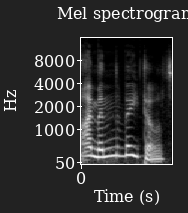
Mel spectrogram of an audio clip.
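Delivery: put-on, very high, soft British accent. After the other speaker tries the same phrases: british accent. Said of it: "I'll do it in a British accent".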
